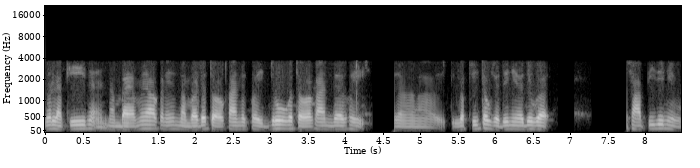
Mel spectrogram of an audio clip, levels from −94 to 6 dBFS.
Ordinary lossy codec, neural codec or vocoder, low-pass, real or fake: none; none; 3.6 kHz; real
